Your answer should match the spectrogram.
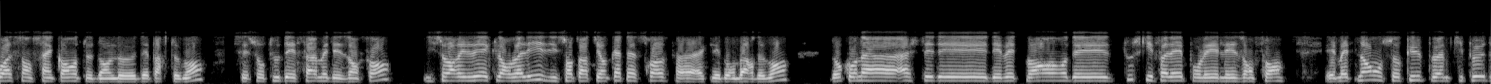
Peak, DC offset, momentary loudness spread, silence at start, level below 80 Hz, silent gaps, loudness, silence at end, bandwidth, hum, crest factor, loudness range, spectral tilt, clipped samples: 0 dBFS; under 0.1%; 6 LU; 0 s; -66 dBFS; none; -17 LUFS; 0.05 s; 4.9 kHz; none; 16 dB; 2 LU; -8 dB/octave; under 0.1%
